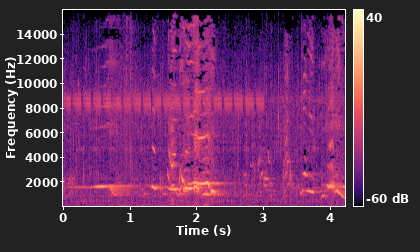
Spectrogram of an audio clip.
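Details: Male black-naped oriole in an aviary cage, singing energetically: a long flat whistle, then a tangle of rich, bending notes and brief harsher bits, ending with falling fluted whistles; steady background hiss.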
